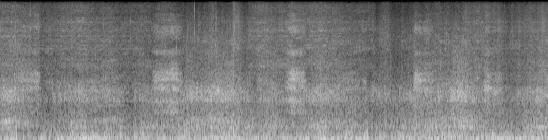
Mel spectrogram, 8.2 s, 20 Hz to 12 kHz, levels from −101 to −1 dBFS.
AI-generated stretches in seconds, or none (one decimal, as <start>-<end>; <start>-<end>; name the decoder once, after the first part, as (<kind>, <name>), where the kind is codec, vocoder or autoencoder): 7.4-8.2 (codec, HILCodec)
